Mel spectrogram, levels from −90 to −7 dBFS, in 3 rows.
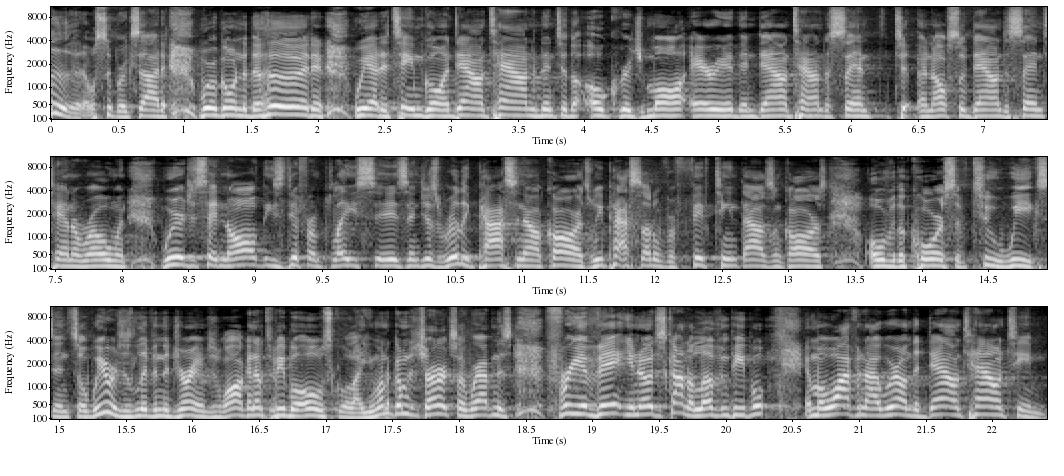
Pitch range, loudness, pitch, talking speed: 175-205 Hz, -20 LUFS, 185 Hz, 285 wpm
